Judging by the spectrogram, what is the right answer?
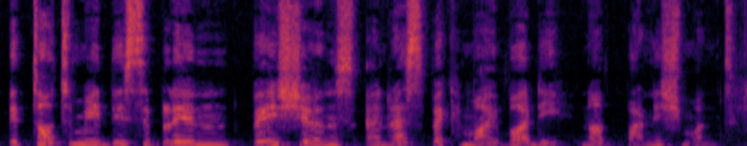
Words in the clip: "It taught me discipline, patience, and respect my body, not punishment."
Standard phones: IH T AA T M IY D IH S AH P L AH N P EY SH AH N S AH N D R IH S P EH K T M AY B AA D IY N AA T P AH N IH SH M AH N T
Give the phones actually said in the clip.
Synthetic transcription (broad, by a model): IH T AA T M IY D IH S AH P L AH N P EY SH AH N S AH N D R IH S P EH K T M AY B AA D IY N AA T P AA N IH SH M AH N T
